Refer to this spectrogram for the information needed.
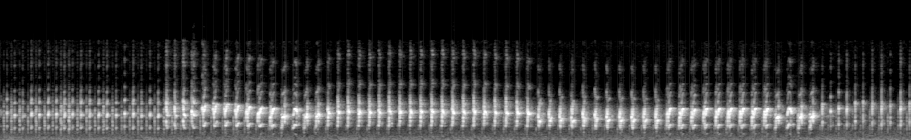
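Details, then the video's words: Lovebird of the fighter kind, long ngekek chatter used to provoke other lovebirds: softer opening notes swell into a loud, rapid, grating chatter sustained for several seconds, then fade slightly. "Love Bird NGETIK Latah Gacor Ngekek Panjang | AMPUH Pancingan Love Bird Figter"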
